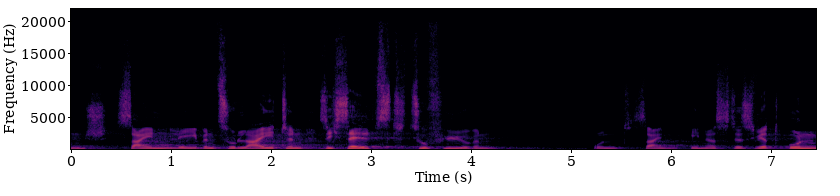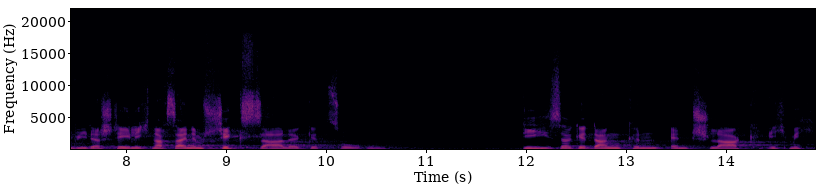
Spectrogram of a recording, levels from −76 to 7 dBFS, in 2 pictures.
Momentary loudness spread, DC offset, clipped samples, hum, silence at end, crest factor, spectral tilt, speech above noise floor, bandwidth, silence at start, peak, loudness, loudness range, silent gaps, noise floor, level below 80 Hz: 13 LU; under 0.1%; under 0.1%; none; 0 s; 22 dB; -4 dB/octave; 26 dB; over 20 kHz; 0 s; -22 dBFS; -42 LUFS; 8 LU; none; -69 dBFS; -68 dBFS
